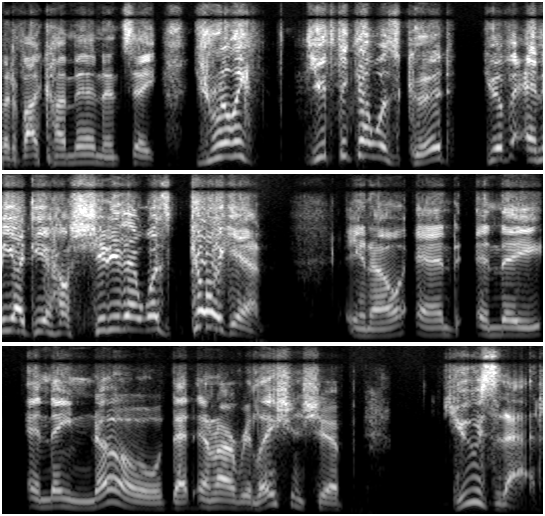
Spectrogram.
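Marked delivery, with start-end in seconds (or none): 1.2-5.1 very high, harsh, lashing-out scolding tone. A director demonstrates giving notes to an actor, lashing out at an actor. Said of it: "I start lashing out".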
